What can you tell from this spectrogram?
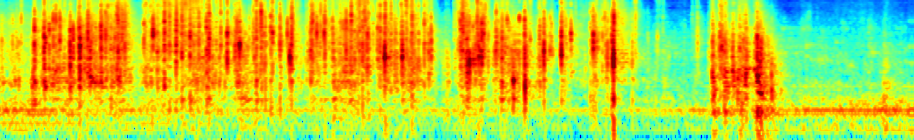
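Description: Clear plastic bag crinkling as hands rummage through it and pull out a small plastic toy figure, in quick crackly runs with short pauses; it dies away near the end.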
